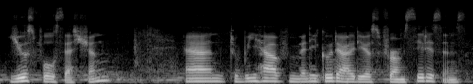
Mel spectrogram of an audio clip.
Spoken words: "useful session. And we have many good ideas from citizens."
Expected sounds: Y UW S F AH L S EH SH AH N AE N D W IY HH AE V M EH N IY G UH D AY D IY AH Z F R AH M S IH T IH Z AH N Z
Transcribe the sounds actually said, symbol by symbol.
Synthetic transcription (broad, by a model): Y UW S F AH L S EH SH AH N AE N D W IY HH AE V M EH N IY G UH D AY D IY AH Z F R AH M S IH T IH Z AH N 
